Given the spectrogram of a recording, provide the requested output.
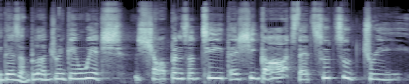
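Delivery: high, drawn-out eerie warning; ominous storytelling. Acted. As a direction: warn of the witch, held high.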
